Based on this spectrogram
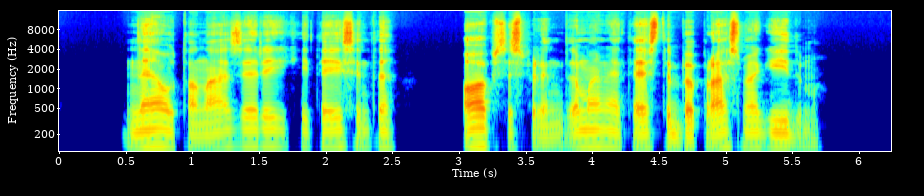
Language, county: Lithuanian, Panevėžys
